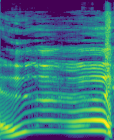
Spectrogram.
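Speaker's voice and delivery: acted-out long, very high groan on ugh. Retelling barely being able to move at a door, imitating a groan. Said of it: "I like am just groaning like".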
